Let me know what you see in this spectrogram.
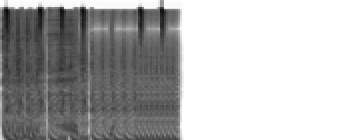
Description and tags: Do you like Noisy Stuff ( No Para Espanol)
Breaks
